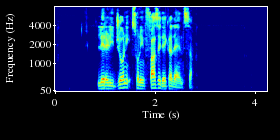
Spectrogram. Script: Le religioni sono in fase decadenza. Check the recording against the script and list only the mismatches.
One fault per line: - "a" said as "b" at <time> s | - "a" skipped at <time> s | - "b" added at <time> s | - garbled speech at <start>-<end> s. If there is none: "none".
none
